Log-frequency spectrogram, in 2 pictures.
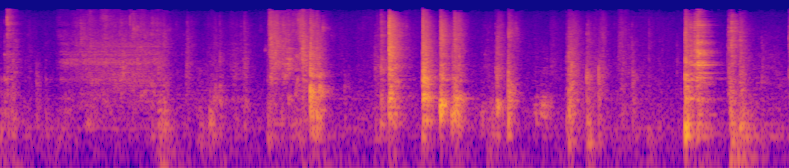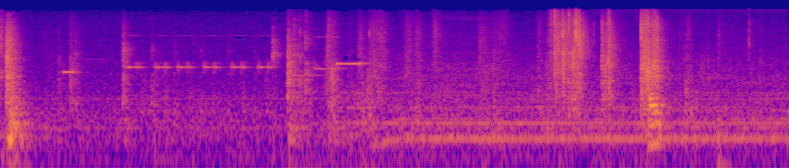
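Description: Clatter and knocks of a bowl and door being handled, then a short run of evenly spaced electronic beeps as a microwave oven is set, after which the microwave starts and runs with a steady low hum, heating the vegetables. A plastic bag rustles near the end.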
